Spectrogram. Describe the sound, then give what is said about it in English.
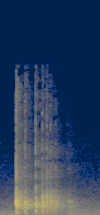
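Dice clatter across a hard table in a quick run of four or five sharp taps, tumbling and fading out within half a second, with no voices; a die rolled for a perception check during a tabletop game. “Can I get a die that doesn't roll”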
